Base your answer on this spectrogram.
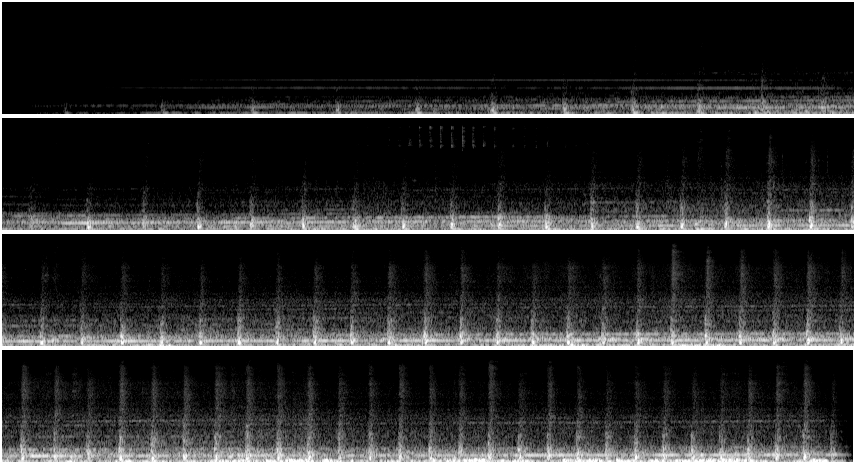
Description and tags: A short sound of a train starting, speeding up to almost full speed since it is an older train, communist model.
